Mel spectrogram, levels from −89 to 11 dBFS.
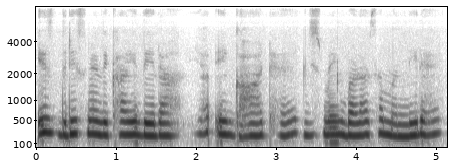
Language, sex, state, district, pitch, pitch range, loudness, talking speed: Hindi, female, Jharkhand, Deoghar, 235 Hz, 225-250 Hz, -14 LUFS, 185 wpm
